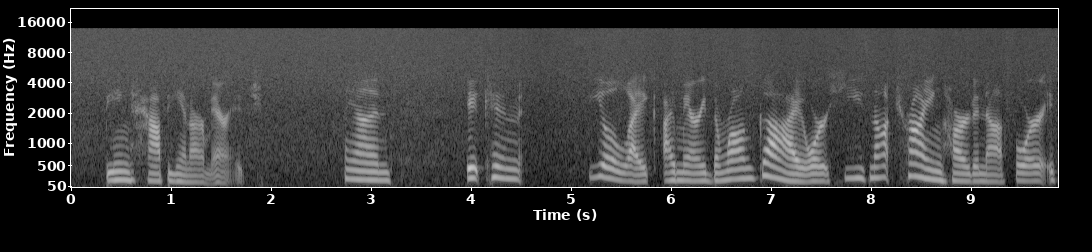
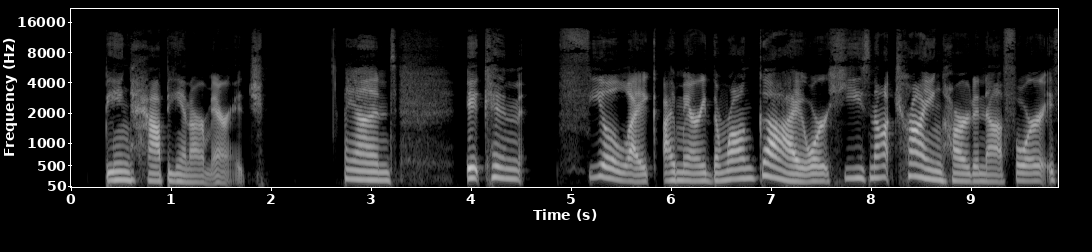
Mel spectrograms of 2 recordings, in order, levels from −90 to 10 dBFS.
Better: second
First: hiss; noticeable; throughout; 10 dB below the speech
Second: none

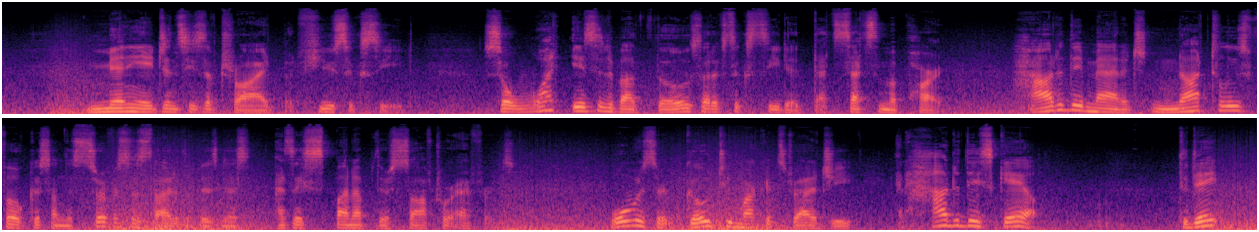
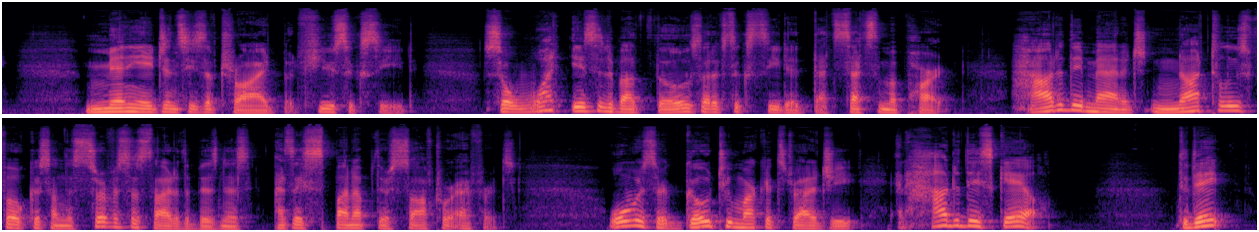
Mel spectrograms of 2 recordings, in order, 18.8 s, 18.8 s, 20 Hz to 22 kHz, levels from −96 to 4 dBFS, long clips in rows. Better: second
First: wind noise on the microphone; occasional gusts; 15 dB below the speech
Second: none

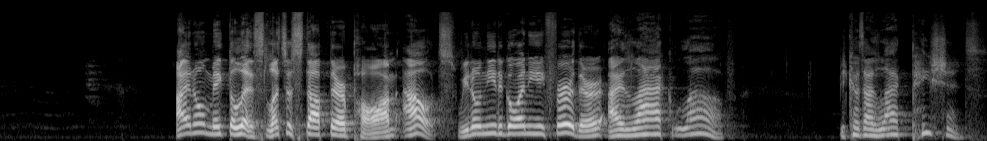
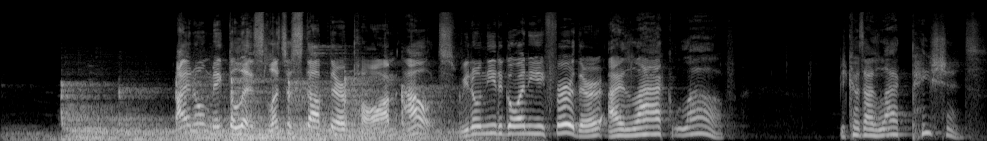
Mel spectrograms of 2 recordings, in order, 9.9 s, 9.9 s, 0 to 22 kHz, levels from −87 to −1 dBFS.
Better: first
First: none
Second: footsteps; noticeable; until 5 s; peak 1 dB below the speech

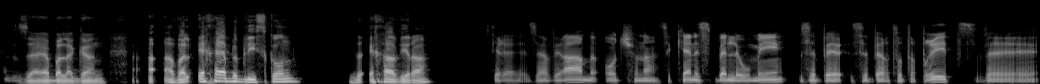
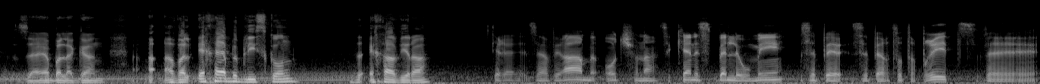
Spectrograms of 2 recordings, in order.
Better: first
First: none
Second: low rumble; noticeable; throughout; 20 dB below the speech

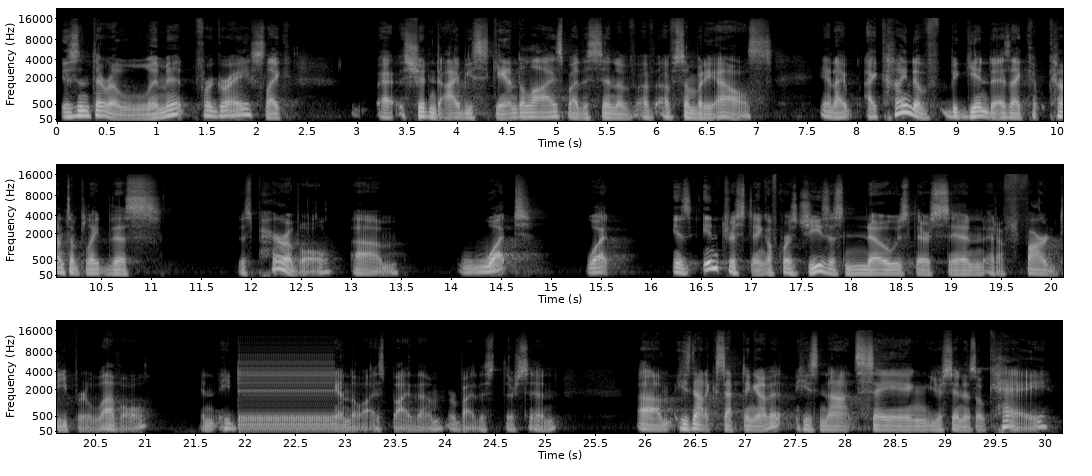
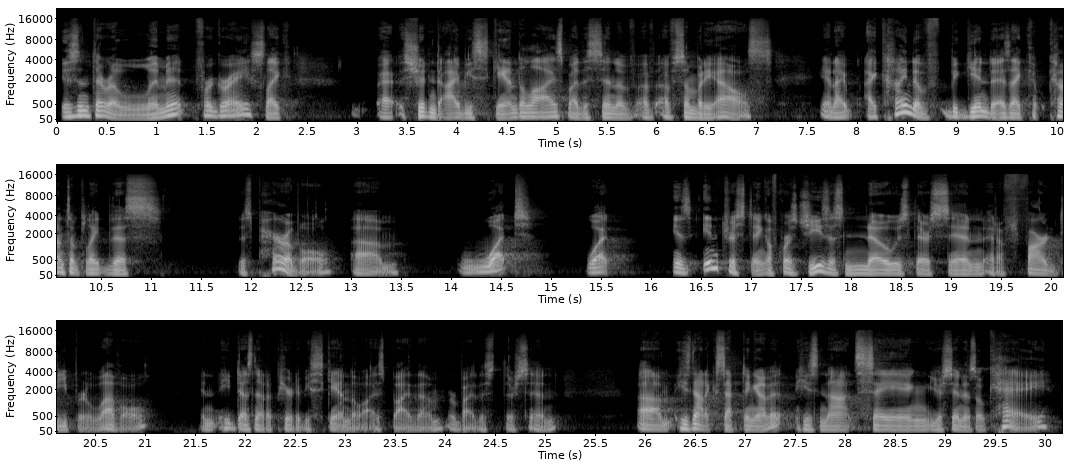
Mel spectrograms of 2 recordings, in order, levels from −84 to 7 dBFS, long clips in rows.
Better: second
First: audio freezing; at 22 s for 1 s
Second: none

